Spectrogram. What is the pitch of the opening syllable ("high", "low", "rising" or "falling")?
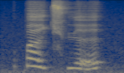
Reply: falling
